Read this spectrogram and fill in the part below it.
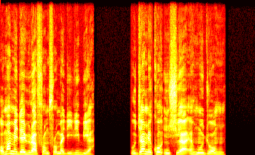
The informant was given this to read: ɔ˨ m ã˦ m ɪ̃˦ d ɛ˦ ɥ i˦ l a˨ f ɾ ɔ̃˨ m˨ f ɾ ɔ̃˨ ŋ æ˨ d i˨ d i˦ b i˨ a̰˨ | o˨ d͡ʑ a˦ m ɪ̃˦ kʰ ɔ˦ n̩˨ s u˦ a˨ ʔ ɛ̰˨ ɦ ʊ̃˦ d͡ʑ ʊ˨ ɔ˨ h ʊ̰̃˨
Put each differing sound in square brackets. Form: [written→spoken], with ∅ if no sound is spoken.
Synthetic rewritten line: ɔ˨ m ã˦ m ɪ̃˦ d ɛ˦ ɥ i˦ [l→ɾ] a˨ f ɾ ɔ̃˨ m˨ f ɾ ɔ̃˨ [ŋ→m] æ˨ d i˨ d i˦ b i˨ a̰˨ | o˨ d͡ʑ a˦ m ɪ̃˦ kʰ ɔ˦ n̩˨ s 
